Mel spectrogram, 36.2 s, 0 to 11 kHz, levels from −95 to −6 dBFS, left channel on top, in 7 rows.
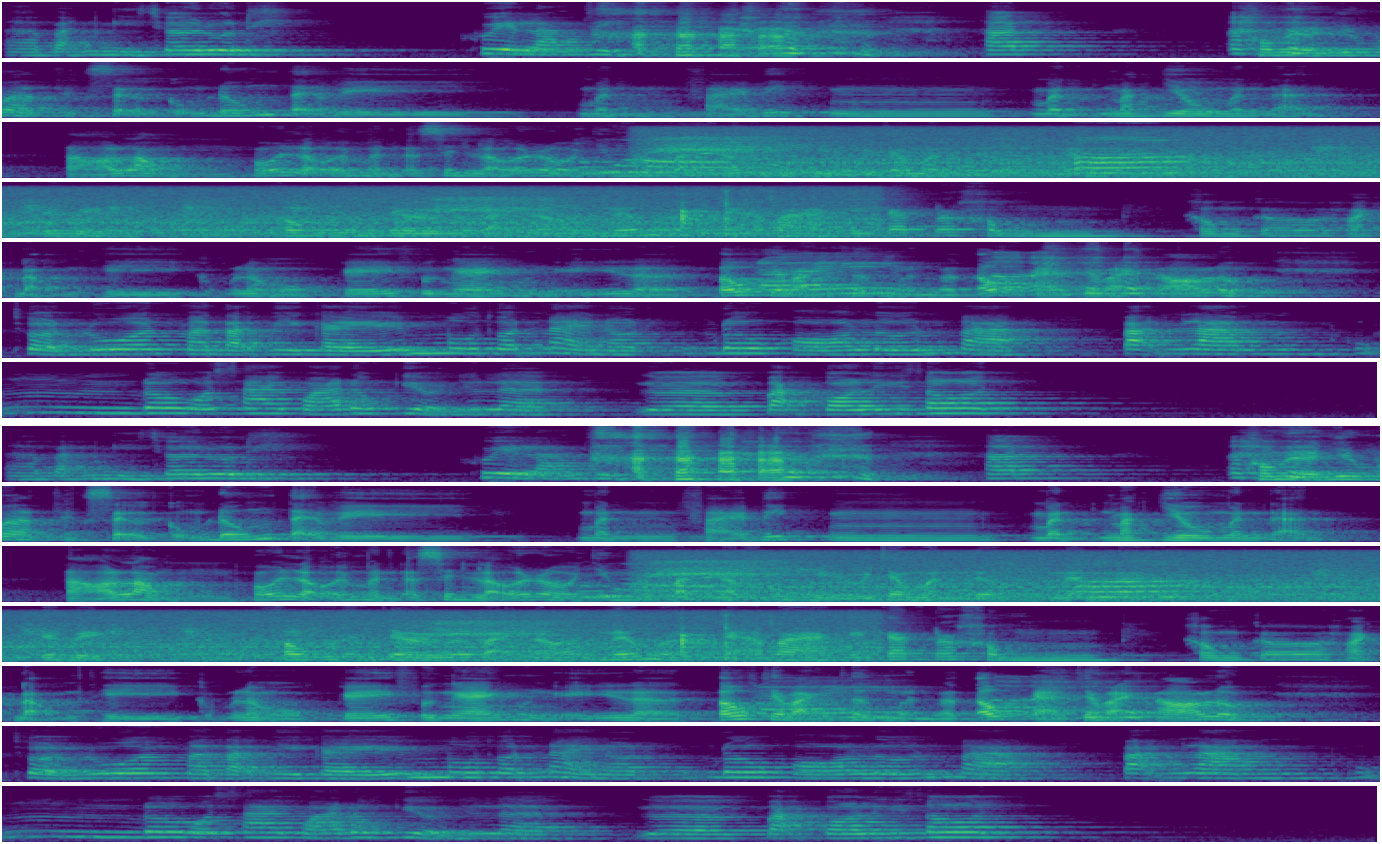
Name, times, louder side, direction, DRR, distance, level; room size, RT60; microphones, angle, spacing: voice 1, 0.0-1.1 1.8-2.4 2.9-3.0 3.7-3.9 4.6-4.9 12.5-13.2 14.3-14.8 23.5-24.0 24.4-25.0 25.9-29.7 30.0-33.1 33.4-34.7, left 2 dB, 30° left, 3 dB, 1.8 m, -38 dB
voice 2, 2.2-3.3 4.7-6.9 7.3-10.1 10.6-14.8 15.6-19.6 19.9-25.3, right 3 dB, 80° right, 8 dB, 1.1 m, -38 dB
Wild animals, 12.7-18.8, equal, 5° right, 1.1 m, -39 dB
22.0 x 7.5 x 3.0 m, 0.86 s
head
